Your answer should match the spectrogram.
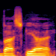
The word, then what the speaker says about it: Basquiat: Is that how you pronounce it? Jean-Michel Basquiat.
